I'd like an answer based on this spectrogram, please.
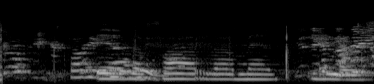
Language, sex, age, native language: Icelandic, female, 10, Icelandic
